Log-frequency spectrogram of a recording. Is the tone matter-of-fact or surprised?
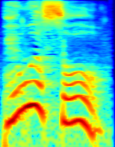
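surprised. It is said in a surprised, realizing tone. The speaker has just realized he is an actor. "我们稍微换一下这个语气"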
